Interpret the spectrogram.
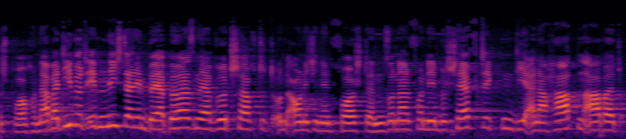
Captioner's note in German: none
